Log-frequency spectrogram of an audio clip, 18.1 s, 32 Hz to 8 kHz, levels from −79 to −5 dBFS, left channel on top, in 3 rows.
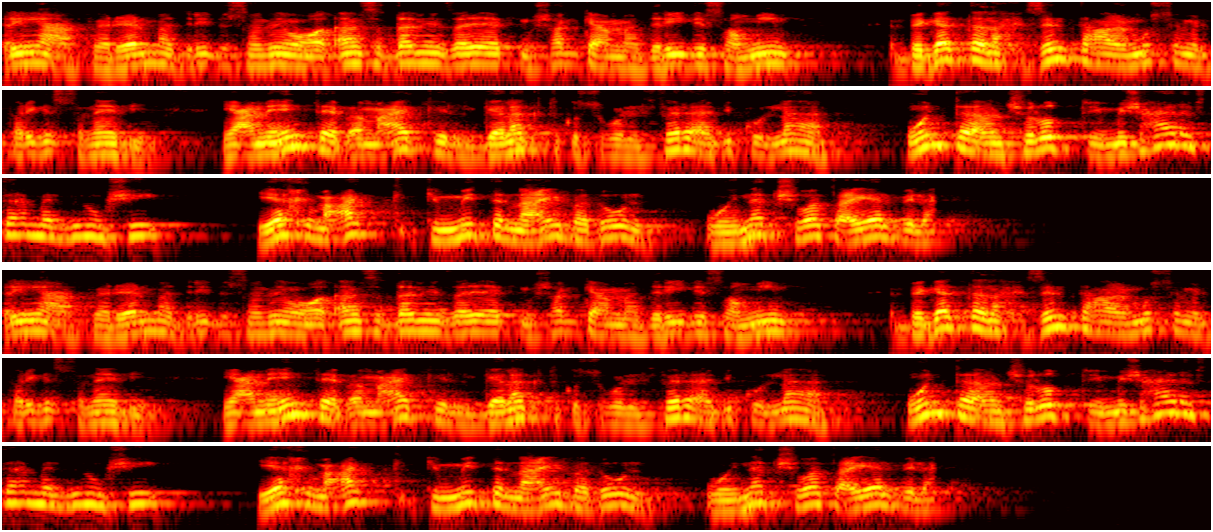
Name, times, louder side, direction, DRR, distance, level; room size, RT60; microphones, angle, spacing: voice 1, 0.0-4.0 4.4-6.8 7.1-10.2 10.6-13.0 13.4-16.8, left 2 dB, 25° left, 0.8 m, -29 dB
24.0 x 20.5 x 7.2 m
head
